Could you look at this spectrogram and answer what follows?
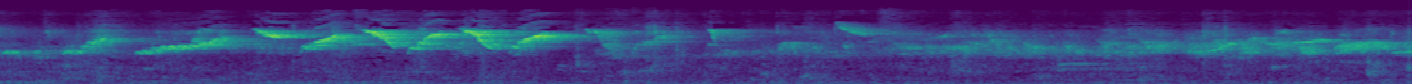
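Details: Hwamei song of repeated rising whistled slurs in quick succession, each swooping upward, followed by softer rambling warbles and trills.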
